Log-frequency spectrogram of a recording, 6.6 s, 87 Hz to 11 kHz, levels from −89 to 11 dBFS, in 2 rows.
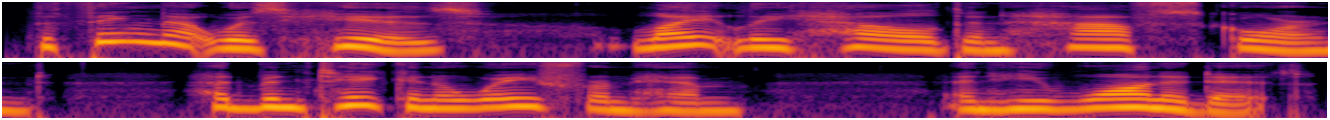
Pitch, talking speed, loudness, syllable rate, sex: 210 Hz, 180 wpm, -18 LUFS, 4.8 syllables/s, female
